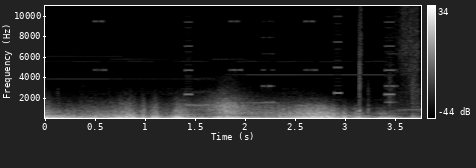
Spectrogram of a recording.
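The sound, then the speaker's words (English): A sci-fi time explosion effect: a sustained, heavy rumbling roar laced with high electronic whines and shimmering tones, swelling midway and ending in sharp crackling bursts, loud with no voices. “That didn't sound good. That's just the time explosion.”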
